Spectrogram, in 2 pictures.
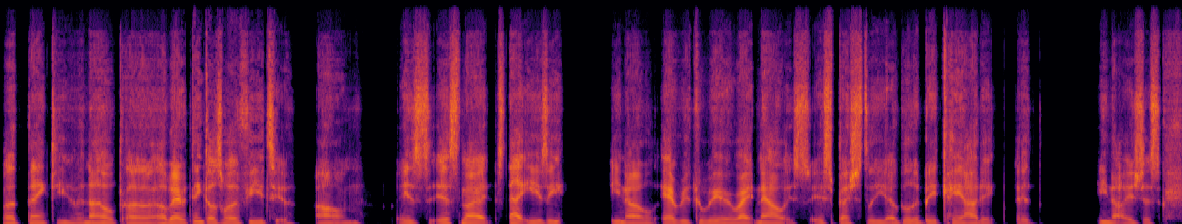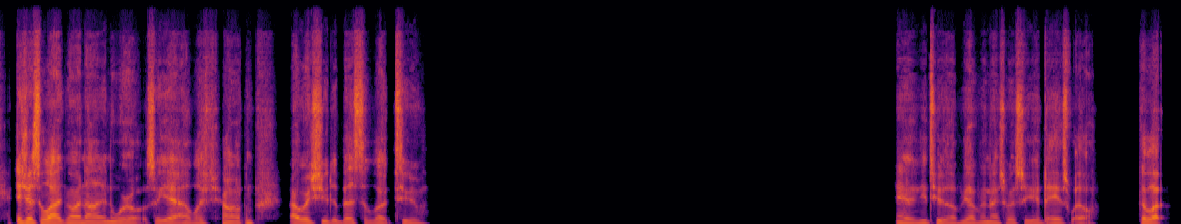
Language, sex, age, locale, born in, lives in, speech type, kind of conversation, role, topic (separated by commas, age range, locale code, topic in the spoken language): English, male, 20-24, en-US, United States, United States, conversation, unstructured, none, What scares you about making big decisions for your future?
